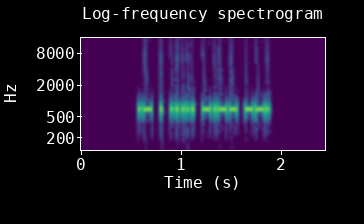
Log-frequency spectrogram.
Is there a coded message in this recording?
Yes: Morse code from 0.6 to 1.9 s, heard as a keyed tone, about 45 wpm, 700 Hz. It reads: AE5YG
